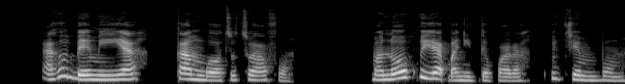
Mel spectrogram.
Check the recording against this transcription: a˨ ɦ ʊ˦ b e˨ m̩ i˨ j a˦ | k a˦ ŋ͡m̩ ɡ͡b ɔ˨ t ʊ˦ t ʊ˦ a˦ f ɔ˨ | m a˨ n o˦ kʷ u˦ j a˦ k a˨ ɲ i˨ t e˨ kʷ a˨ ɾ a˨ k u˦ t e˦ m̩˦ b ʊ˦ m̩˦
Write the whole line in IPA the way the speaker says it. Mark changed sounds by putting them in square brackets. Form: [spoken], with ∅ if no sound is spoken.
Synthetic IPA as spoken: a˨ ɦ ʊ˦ b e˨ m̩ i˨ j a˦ | k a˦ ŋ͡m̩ ɡ͡b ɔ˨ t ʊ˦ t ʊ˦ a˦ f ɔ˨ | m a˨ n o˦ kʷ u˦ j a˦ [k͡p] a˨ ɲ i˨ t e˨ kʷ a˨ ɾ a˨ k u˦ [t͡ʃ] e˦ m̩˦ b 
